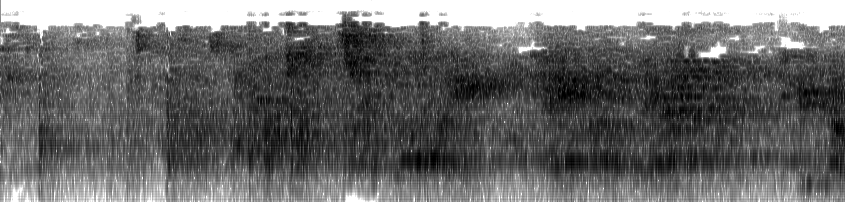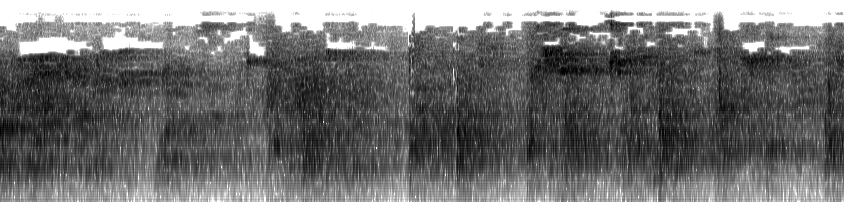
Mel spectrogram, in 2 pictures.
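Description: Men call out to each other in an echoing hall.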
